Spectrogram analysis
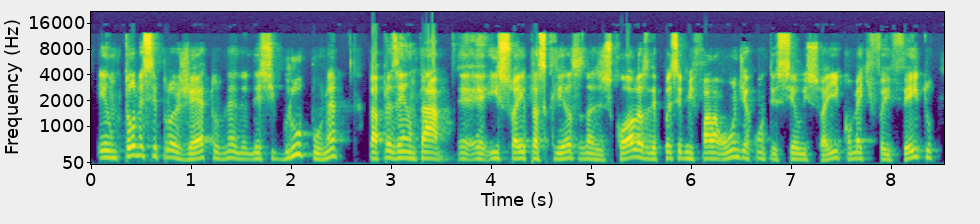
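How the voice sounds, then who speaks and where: A Brazilian man hosts a casual interview in a distinctly high-pitched voice. He rambles through his questions, starting over and rewording as he goes. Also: brisk, hardly any pauses, a little mellow. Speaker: interview host.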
